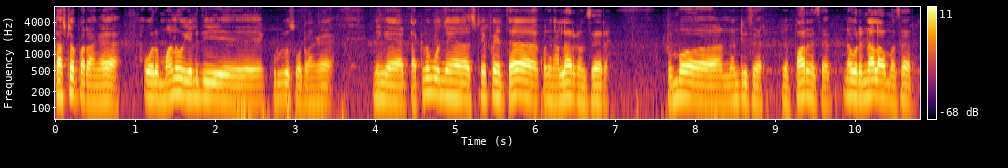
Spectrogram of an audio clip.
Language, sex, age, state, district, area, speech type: Tamil, male, 45-60, Tamil Nadu, Tiruvannamalai, rural, spontaneous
